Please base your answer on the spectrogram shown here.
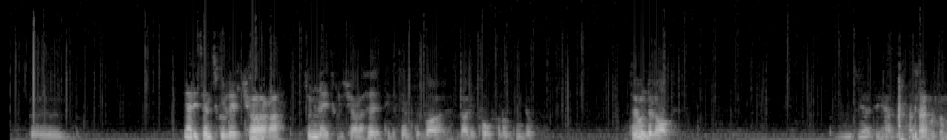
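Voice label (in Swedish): Äspö Skåne, dialekter; Folkminnen; Svenska sagor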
